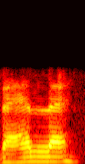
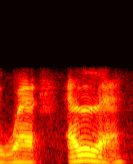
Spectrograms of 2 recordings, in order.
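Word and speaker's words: ואלה: Now, we said that the key words, the first two words, some pronounce it Ve'ele, Shemot, or really more correctly, Ve'ele, Ve'ele, Ve'ele, Ve'ele, Shemot.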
